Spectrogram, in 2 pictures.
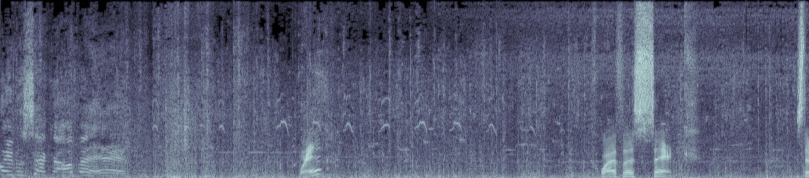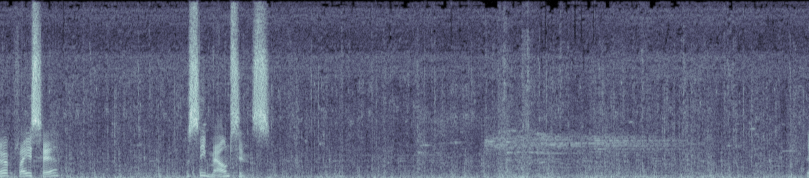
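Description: Horses' hooves clop steadily on a dirt road.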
